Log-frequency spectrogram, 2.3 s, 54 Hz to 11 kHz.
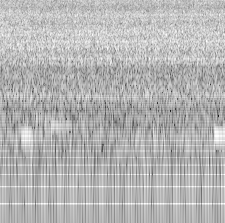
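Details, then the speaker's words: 2024 Ford Focus, crash-damaged salvage car being rebuilt, first start after fuel priming, clutch down and out of gear: smooth even idle holding on its own, no knocks, misses or hunting; sounds lovely, normal idle. "go for it send it too easy it's all right is it will it tick over that's on its own that sounds lovely"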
